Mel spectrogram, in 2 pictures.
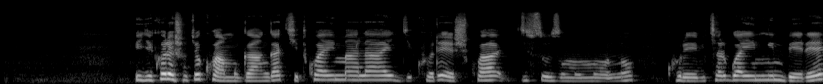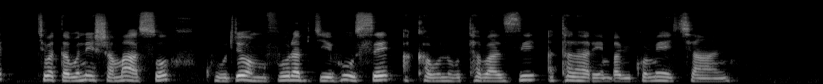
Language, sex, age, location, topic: Kinyarwanda, female, 25-35, Kigali, health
